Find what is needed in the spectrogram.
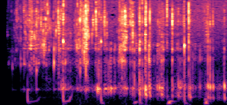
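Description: Liquid sound effect: rapid drips and bubbling plops, several of them dropping in pitch, in a dense run like a pour.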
